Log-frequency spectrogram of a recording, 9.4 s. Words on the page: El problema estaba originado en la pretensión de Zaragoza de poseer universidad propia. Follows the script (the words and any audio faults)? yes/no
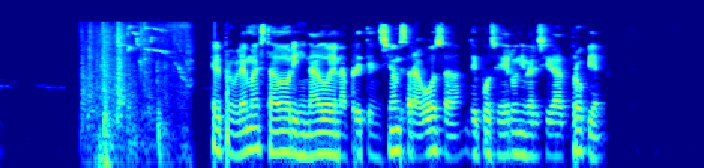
no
